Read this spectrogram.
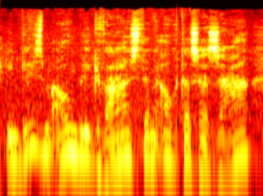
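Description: An actor narrating a literary radio play as a grave, reflective storyteller with measured delivery. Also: male voice, medium pitch, animated, noisy background, lightly acted.

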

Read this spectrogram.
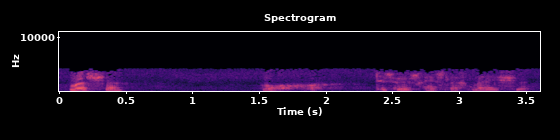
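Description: Kindly fatherly journalist, lowish voice, consoling, old radio drama w tinny phone-like sound. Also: big pitch swings, slow pace, exaggerated voice. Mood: soothing. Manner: reassuring, paternal, murmured hms. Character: kindly, fatherly male newspaper writer, consoling friend. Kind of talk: Dutch radio play acting.

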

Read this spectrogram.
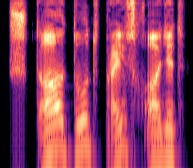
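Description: A man's voice: a little high, slow pace, fairly bright tone, no room sound, clean studio sound. Storybook policeman played by a male narrator, stern and officious, barks formal questions.

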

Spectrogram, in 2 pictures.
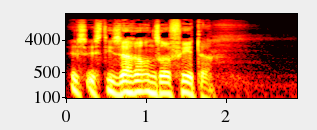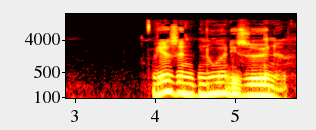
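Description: Gravelly, husky middle-aged therapist. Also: male voice, mid-range voice, dark tone, dry recording, clean studio sound. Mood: sober, reserved. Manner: measured, probing. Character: reflective, reserved middle-aged male psychotherapist. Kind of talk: naturalistic radio drama acting.

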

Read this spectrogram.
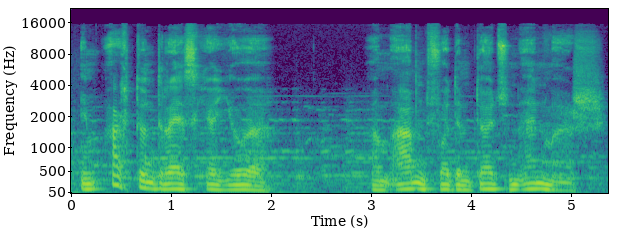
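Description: An actor playing a skeptical, stubborn Viennese caretaker in a German radio play, deliberate and ruminating, with a Viennese accent. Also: male voice, on the low side. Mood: wry, doubting.

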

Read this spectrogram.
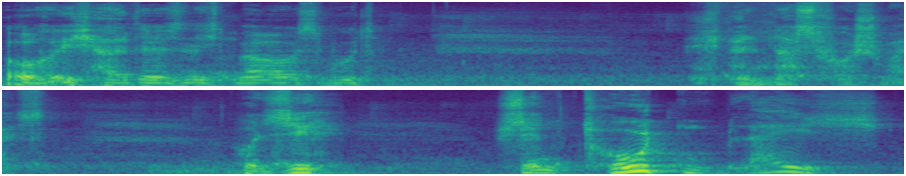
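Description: Slow, deliberate delegate. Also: male voice, on the low side, expressive, gravelly, full character voice. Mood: exhausted. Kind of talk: 1950s German radio play acting. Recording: noisy 1950s radio recording.

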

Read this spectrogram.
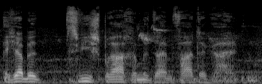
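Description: A man's voice: fairly low pitch, normal speed, lightly acted. Seasoned criminal mentor, played by a man, music behind. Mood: probing, measured. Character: seasoned male criminal mentor, reassuring but cautionary. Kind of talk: radio drama acting.

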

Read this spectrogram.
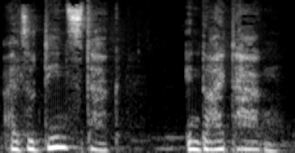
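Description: An actress playing a soft, hesitant woman devoted to her lover in a German radio drama, often half-whispering. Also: fairly low pitch, unhurried, a crowd in the background, close to an everyday voice. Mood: anxious, loving.

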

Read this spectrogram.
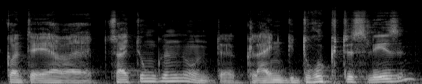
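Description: An actor playing a shrewd, courteous detective in a radio play, speaking formally and deliberately with French phrases and musing hesitations. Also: male voice, lowish voice, very animated. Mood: probing. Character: shrewd, courteous male detective, pensive and probing.

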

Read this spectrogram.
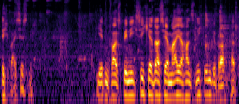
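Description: A retired cop, older man, very low voice, dry and gruff, radio drama with faint ambience. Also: steady tone, moderate pace, pushed and bright, slight background noise. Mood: dry, reserved. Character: gruff, calm older retired policeman, a grandfather. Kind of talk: radio play acting.

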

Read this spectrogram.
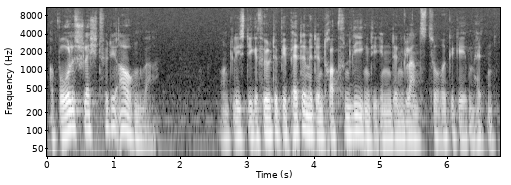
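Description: An actor as the narrator of a 1950s German literary radio play, telling the story in a measured, precise, composed way. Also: male voice, a bass voice, dark tone, husky, full character voice.

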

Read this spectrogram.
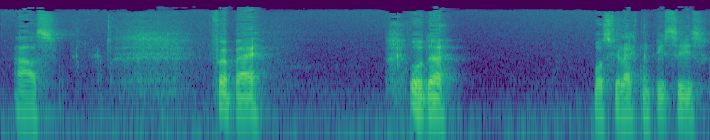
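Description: An actor playing an older master carpenter with a Bavarian accent, gruff and resigned, muttering hesitantly in a German radio play. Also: male voice, medium pitch, natural voice.

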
